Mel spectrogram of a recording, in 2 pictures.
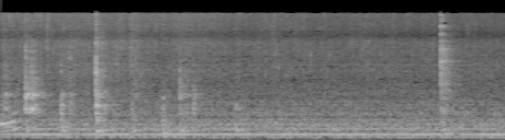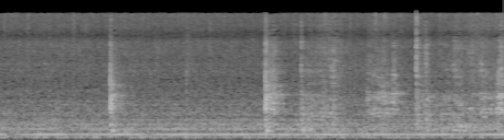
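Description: A metal spoon stirs and scrapes in a non-stick frying pan while a little oil sizzles, with a sharp tap of metal on the pan every second or two.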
